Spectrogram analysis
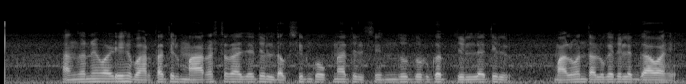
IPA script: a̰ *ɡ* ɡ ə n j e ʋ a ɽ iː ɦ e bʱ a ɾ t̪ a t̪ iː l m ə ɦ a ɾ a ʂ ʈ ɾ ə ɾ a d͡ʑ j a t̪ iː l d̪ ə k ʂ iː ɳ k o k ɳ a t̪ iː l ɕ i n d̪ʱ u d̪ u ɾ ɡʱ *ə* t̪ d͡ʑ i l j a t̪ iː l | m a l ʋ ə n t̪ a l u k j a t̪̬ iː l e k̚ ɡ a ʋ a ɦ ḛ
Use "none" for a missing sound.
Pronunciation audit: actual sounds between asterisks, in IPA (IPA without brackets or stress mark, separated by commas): ŋ, ə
